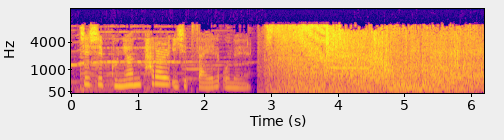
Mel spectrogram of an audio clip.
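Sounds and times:
speech: 0:00.2 - 0:02.8
hissing noise of volcanic eruption: 0:02.8 - 0:04.8
volcanic eruption of Mount Vesuvius on the Bay of Naples: 0:02.8 - 0:06.1.

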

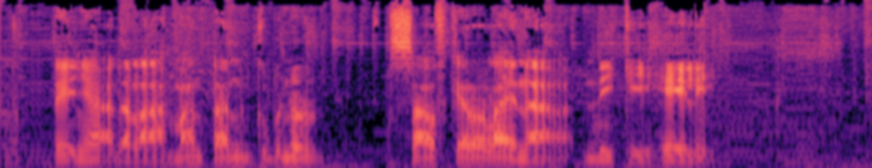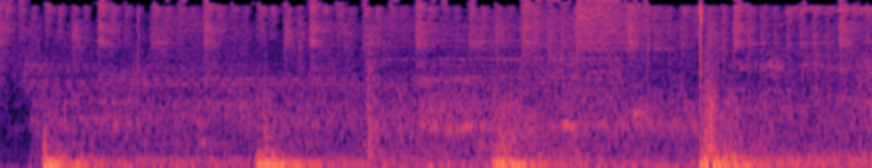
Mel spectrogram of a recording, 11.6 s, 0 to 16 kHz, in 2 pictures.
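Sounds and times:
speech: 0:00.4 - 0:04.9
heavy explosions in the Gaza Strip at nightfall: 0:06.0 - 0:09.8, 0:10.4 - 0:11.2
constant low roar: 0:06.0 - 0:11.6.

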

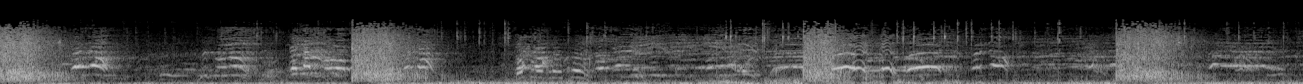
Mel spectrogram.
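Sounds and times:
gunfire from army soldiers shooting live bullets: 0:00.0 - 0:00.7, 0:03.5 - 0:04.4, 0:08.0 - 0:08.6, 0:11.2 - 0:12.1
people shouting and chanting: 0:00.5 - 0:13.0.

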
